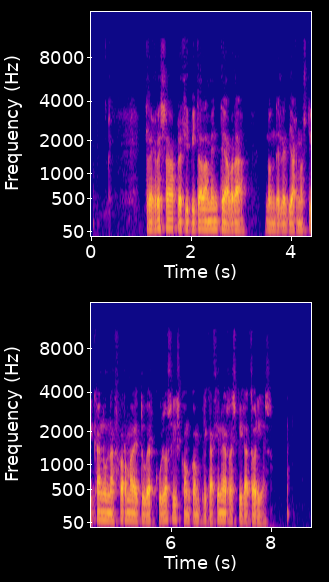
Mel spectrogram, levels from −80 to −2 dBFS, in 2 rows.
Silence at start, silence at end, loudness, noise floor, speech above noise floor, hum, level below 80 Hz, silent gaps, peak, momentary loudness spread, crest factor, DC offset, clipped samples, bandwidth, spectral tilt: 1.1 s; 0.45 s; -20 LUFS; -54 dBFS; 35 dB; none; -36 dBFS; none; -2 dBFS; 8 LU; 18 dB; under 0.1%; under 0.1%; 10.5 kHz; -8.5 dB/octave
